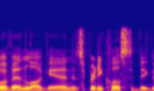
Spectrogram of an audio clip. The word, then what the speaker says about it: n log n: It's just pronounced n log n time.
